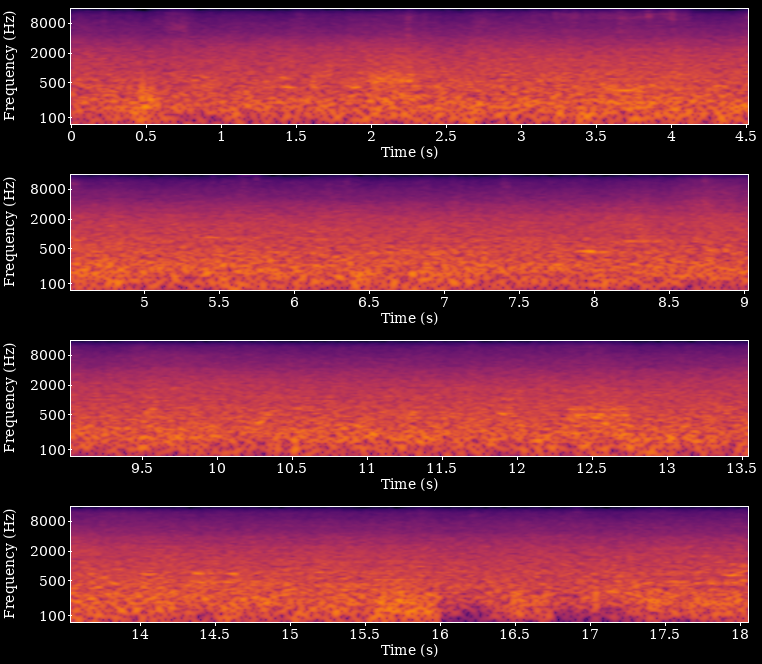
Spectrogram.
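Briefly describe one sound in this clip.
Waves break and crash with a steady roar of surf.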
